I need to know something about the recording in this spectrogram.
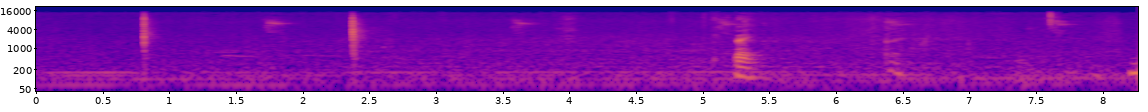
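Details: About five sharp, isolated pops as a person's arm and leg joints are cracked, over a low steady room hum.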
